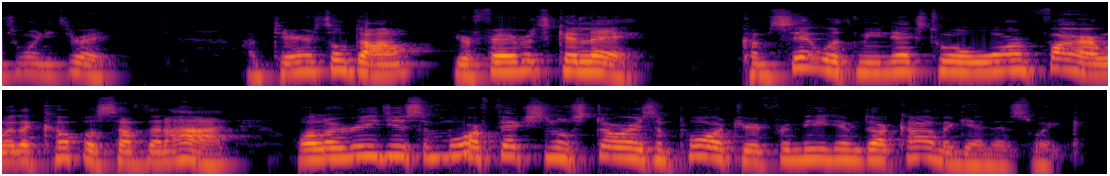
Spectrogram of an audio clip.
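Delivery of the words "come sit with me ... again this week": ordinary delivery, nothing marked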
